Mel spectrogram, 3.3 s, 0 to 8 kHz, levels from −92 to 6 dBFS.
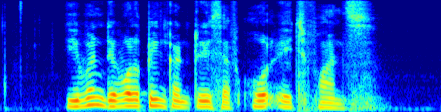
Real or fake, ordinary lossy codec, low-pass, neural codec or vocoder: fake; none; none; codec, 16 kHz, 16 kbps, FreqCodec, smaller model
